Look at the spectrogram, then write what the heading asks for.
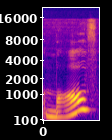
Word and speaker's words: mauve: This is like mau ma mauve. Mauve. Is that how you pronounce it? Mauve. It's like a pink pinkish like dirty pink. That's probably my favorite color.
